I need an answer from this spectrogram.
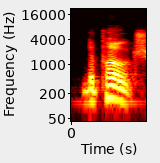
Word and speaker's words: Pochettino: Cyrus Atkinson, the Poch rhymes with coach, by the way.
